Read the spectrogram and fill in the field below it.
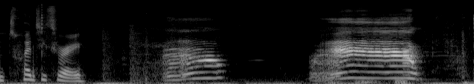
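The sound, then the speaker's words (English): A person imitates a cat, giving two drawn-out, wavering meows, the second longer and louder, after a brief burst of voice at the start. “Can I minor illusion the sound of a cat?”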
